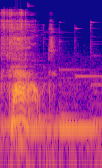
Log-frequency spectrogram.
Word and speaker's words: doubt: hear the being dubious but it's silent in doubt silent letter stories are fascinating and i love finding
